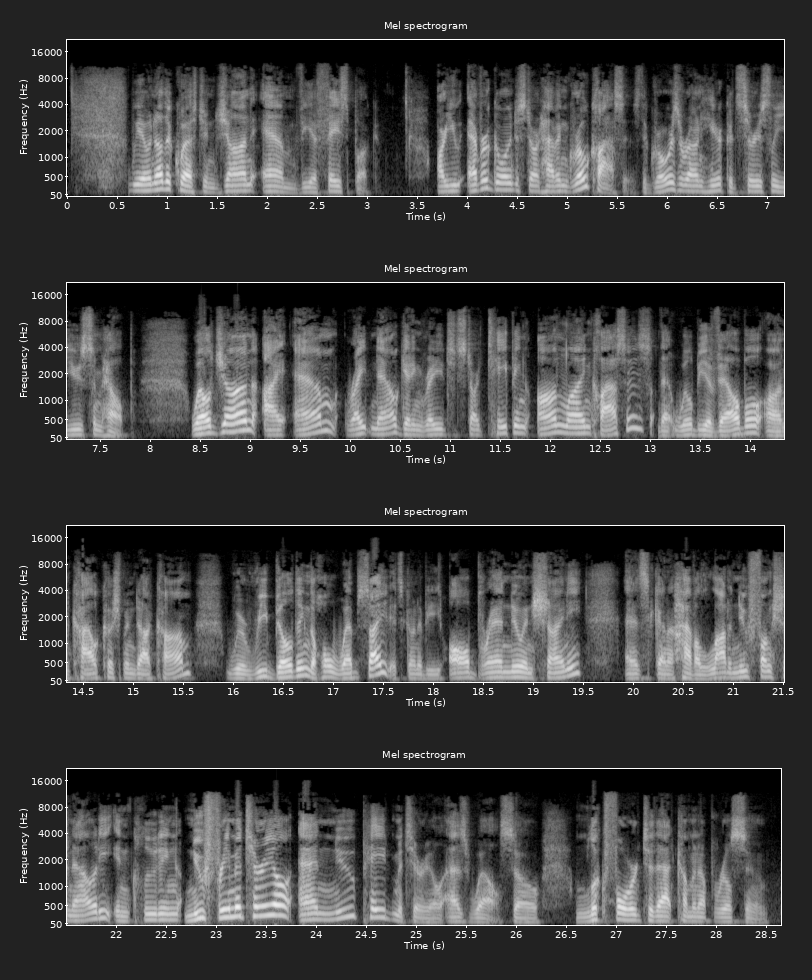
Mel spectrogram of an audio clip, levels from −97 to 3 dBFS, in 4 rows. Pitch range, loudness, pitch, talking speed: 115-155 Hz, -18 LUFS, 135 Hz, 185 wpm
